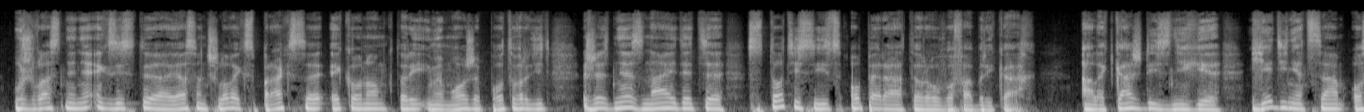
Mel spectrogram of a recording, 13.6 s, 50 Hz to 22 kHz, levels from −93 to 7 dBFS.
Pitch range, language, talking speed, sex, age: 120-140 Hz, Slovak, 130 wpm, male, 50-69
